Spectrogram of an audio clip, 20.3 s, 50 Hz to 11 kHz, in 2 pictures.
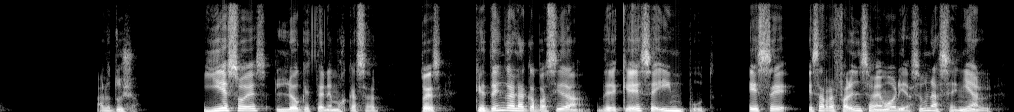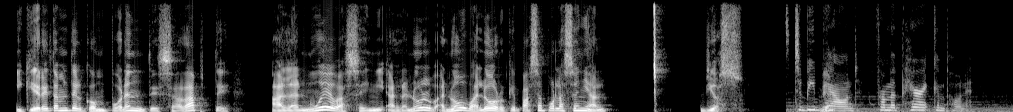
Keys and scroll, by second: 2.1 h, 2.4 j, 3.0 j, 3.5 k.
